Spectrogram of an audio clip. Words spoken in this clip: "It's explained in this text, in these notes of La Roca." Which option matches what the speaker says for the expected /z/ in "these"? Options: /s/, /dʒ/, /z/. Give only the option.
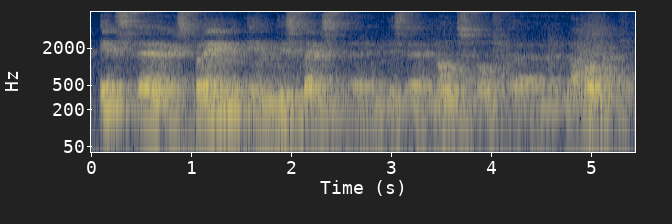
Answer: /s/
